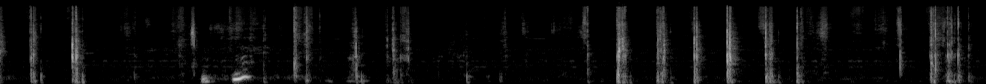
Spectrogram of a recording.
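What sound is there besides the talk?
shuffling playing cards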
